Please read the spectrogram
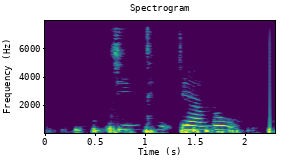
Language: Chinese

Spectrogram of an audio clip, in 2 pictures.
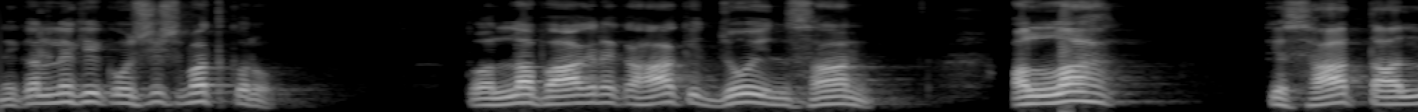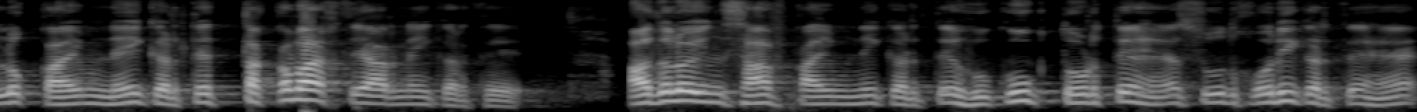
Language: Urdu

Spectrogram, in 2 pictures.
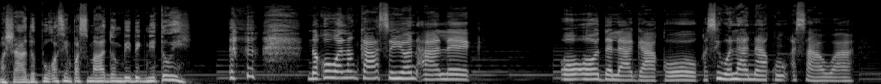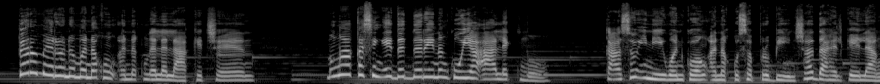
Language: Filipino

